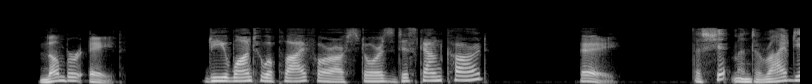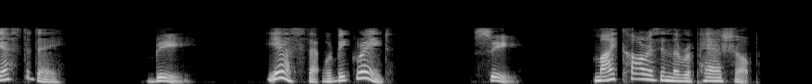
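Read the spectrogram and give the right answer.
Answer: B: Yes, that would be great.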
